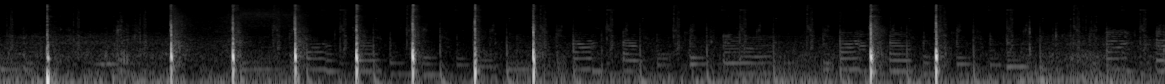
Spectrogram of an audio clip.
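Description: A heavy knife chopping firewood on a wooden chopping block: eight sharp chops at about two a second, a pause, then two more. The block stands on soil, which soaks up much of the force of each blow.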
